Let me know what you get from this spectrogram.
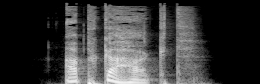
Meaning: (verb) past participle of abhacken; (adjective) 1. chopped off, hacked off 2. choppy (way of moving, etc) 3. clipped (way of speaking, screaming, etc)
- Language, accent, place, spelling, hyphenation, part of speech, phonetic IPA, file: German, Germany, Berlin, abgehackt, ab‧ge‧hackt, verb / adjective, [ˈapɡəhakt], De-abgehackt.ogg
